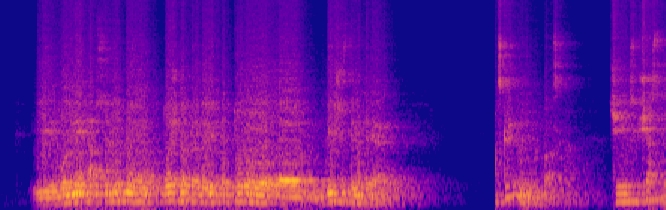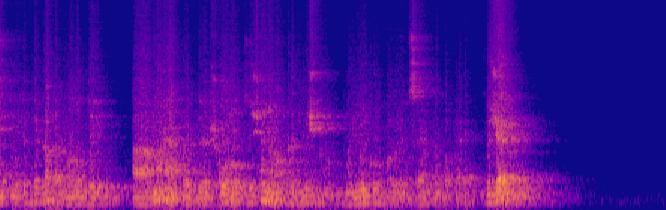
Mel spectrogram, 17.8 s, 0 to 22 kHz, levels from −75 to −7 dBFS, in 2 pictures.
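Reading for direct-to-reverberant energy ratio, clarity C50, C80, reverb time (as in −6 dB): −1.5 dB, 2.5 dB, 4.5 dB, 1.5 s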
